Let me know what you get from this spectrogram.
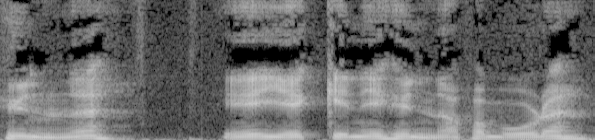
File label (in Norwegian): hynne, Numedalsmål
